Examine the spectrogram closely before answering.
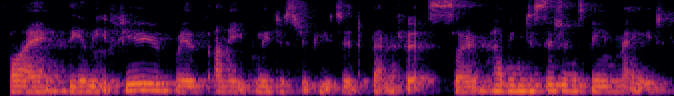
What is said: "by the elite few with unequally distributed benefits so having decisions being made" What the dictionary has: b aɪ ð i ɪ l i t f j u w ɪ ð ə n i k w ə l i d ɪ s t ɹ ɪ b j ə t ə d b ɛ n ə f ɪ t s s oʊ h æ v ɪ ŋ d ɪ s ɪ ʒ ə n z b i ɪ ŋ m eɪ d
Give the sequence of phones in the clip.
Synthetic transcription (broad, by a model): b aɪ ð i ɪ l i t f j u w ɪ ð ə n i k w ə l i d ɪ s t ɹ ɪ b j ə t ə d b ɛ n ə f ɪ t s s oʊ h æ v ɪ ŋ d ɪ s ɪ ʒ ə n z b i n m eɪ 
